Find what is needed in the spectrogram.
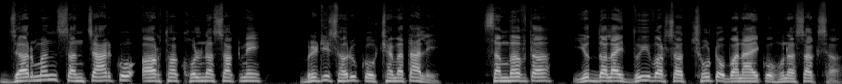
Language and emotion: Nepali, neutral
